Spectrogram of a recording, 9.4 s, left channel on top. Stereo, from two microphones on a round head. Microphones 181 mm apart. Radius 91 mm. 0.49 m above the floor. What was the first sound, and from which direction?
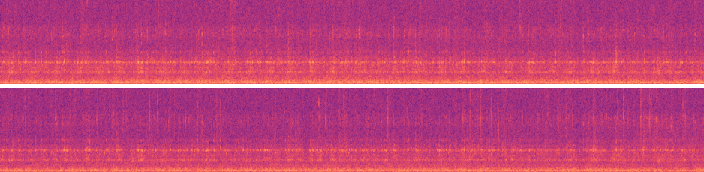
Only background noise.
